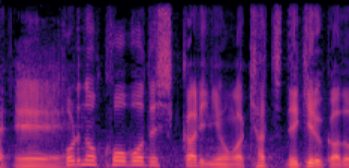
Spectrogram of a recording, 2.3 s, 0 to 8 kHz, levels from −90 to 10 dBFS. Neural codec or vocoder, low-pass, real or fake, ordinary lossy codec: none; none; real; none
